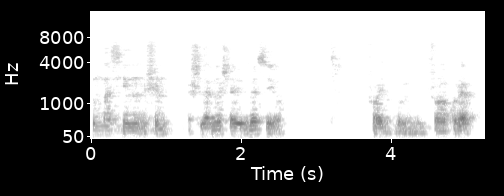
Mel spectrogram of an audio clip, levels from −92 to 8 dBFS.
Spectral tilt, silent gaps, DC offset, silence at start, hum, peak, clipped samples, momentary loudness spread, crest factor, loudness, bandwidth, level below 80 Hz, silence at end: -5 dB/octave; 2.87-3.20 s, 3.35-3.70 s; under 0.1%; 0.05 s; none; -34 dBFS; under 0.1%; 14 LU; 18 dB; -52 LUFS; 7.2 kHz; under -90 dBFS; 0.1 s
